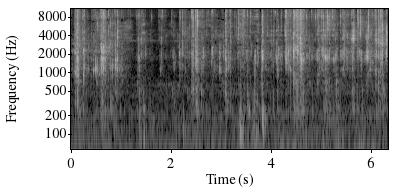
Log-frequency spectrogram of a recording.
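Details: Pit Bull named Nomyen chewing raw quail: loud, close crunches and wet, slurping bites. Snapping bursts arrive several times a second with short pauses between them.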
